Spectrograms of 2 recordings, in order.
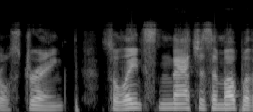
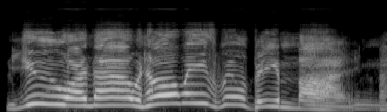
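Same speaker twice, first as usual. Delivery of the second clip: possessive werewolf; 11 semitones higher, 6 dB louder, much slower than usual. Acted. Werewolf claims her lover.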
